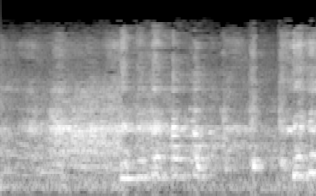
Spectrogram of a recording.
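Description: People laughing in a burst that builds about half a second in and fades near the end.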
